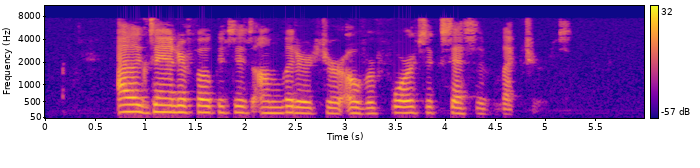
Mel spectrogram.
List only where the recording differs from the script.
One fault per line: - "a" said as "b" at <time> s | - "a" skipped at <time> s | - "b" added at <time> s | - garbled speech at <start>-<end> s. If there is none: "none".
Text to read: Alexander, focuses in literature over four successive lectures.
- "in" said as "on" at 2.1 s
